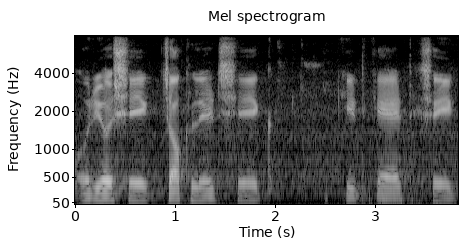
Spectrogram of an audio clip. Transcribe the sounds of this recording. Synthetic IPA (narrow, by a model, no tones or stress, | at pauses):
oɾioʃekt͡ɕɔkleʈʃekʰ | kiʈkɛʈʃek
